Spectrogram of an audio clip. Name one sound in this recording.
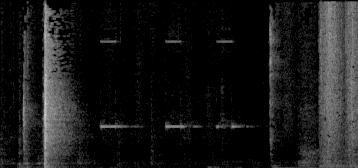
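An appliance beeps as its buttons are pressed.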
